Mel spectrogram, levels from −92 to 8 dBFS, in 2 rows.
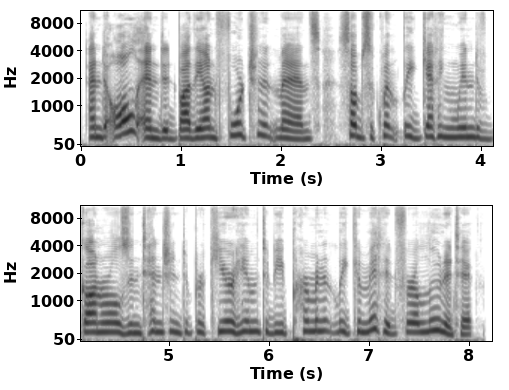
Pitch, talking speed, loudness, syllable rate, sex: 225 Hz, 170 wpm, -19 LUFS, 5.7 syllables/s, male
